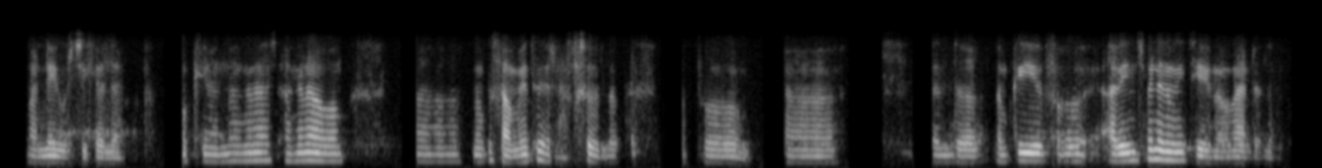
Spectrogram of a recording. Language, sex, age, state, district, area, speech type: Malayalam, male, 18-30, Kerala, Idukki, rural, conversation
